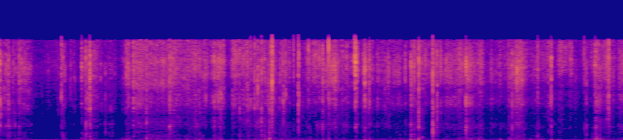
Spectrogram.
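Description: An empty white polyethylene foam mesh sleeve for a wine bottle, a light hollow tube, is held in both hands and stretched, squeezed and crinkled with the fingertips. It gives a steady run of soft, dense crinkling and crackling with small squeaky snaps, at a fairly even level with a low, dull body and only faint bright edges.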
